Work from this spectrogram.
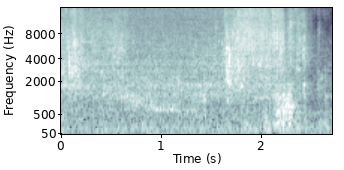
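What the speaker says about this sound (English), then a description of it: "I'm going to run this back through the water" Water runs steadily from a tap over produce being rinsed, a soft continuous hiss that swells briefly near the end before easing off.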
